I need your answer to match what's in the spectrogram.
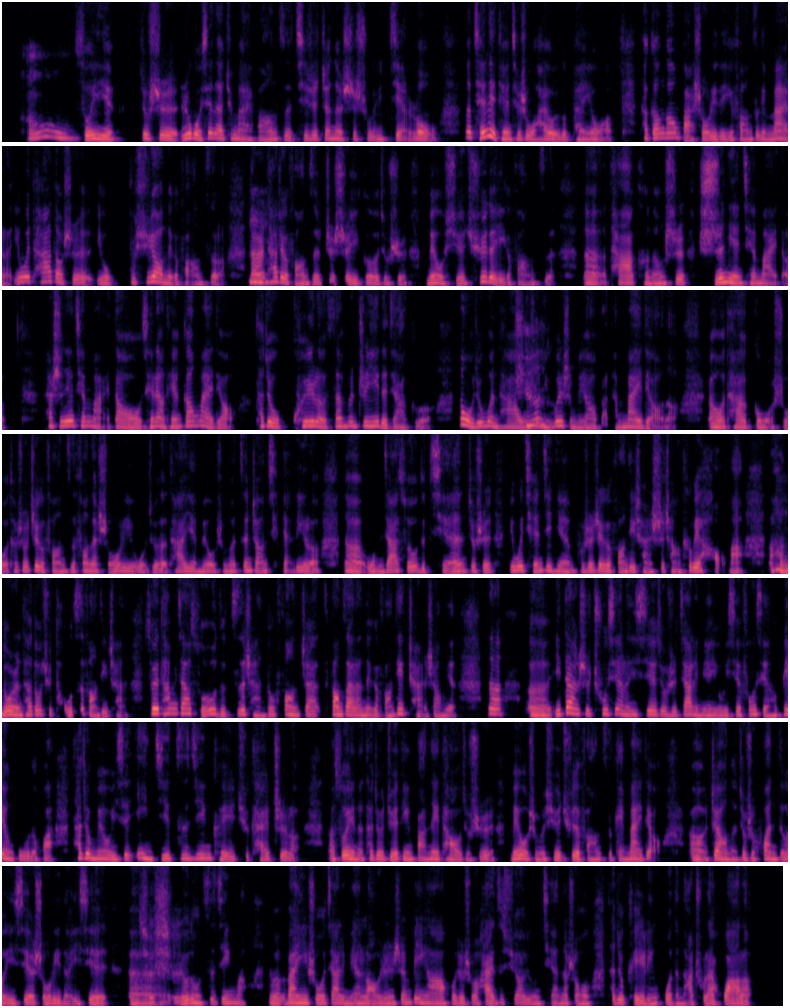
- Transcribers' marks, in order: none
- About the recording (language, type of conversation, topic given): Chinese, podcast, 你该如何决定是买房还是继续租房？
